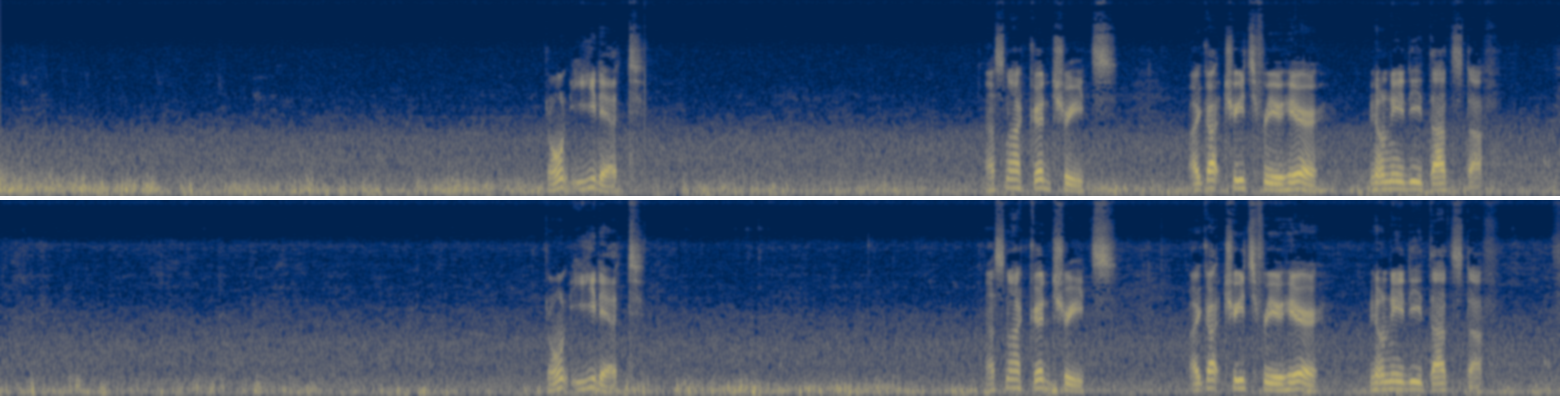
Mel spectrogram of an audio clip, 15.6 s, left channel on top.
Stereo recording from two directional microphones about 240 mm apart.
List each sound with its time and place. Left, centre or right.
5.4 s speech: centre
9.8 s speech: centre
